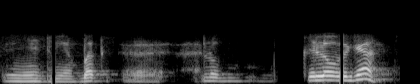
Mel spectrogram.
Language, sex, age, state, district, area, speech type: Sindhi, male, 45-60, Gujarat, Junagadh, rural, conversation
